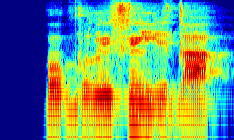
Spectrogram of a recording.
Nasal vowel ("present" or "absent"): present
